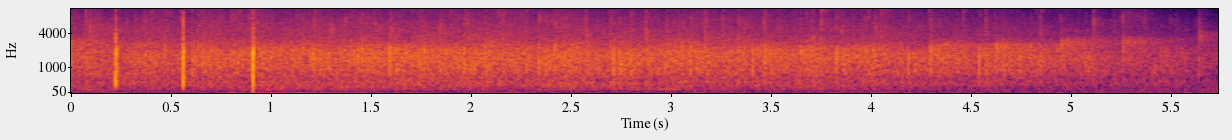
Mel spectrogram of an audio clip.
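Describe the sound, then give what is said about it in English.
A church audience applauds for God, a dense wash of clapping from a large group that holds level for several seconds, with a few sharp, louder claps near the start before it gradually thins out. “So let's give God a round of applause.”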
